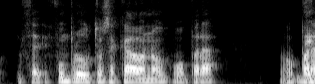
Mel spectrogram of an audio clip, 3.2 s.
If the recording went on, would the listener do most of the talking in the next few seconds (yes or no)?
yes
